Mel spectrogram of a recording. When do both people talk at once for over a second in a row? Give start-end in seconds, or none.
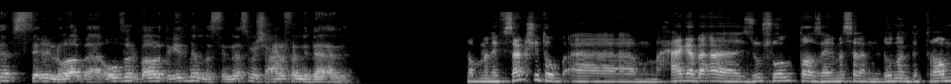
none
